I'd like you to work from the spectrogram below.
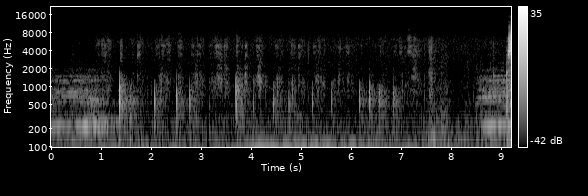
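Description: Chalk or marker strokes on a board during a physics lesson, a run of short, sharp scratches and taps at an irregular pace over a low steady hum, close and fairly quiet, with no talking.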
